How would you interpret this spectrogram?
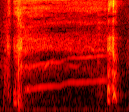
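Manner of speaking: shrieking high laugh; high squeal laugh. Real, not acted. To her viewers, a high squealing laugh at herself. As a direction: let a squealing laugh burst out.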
